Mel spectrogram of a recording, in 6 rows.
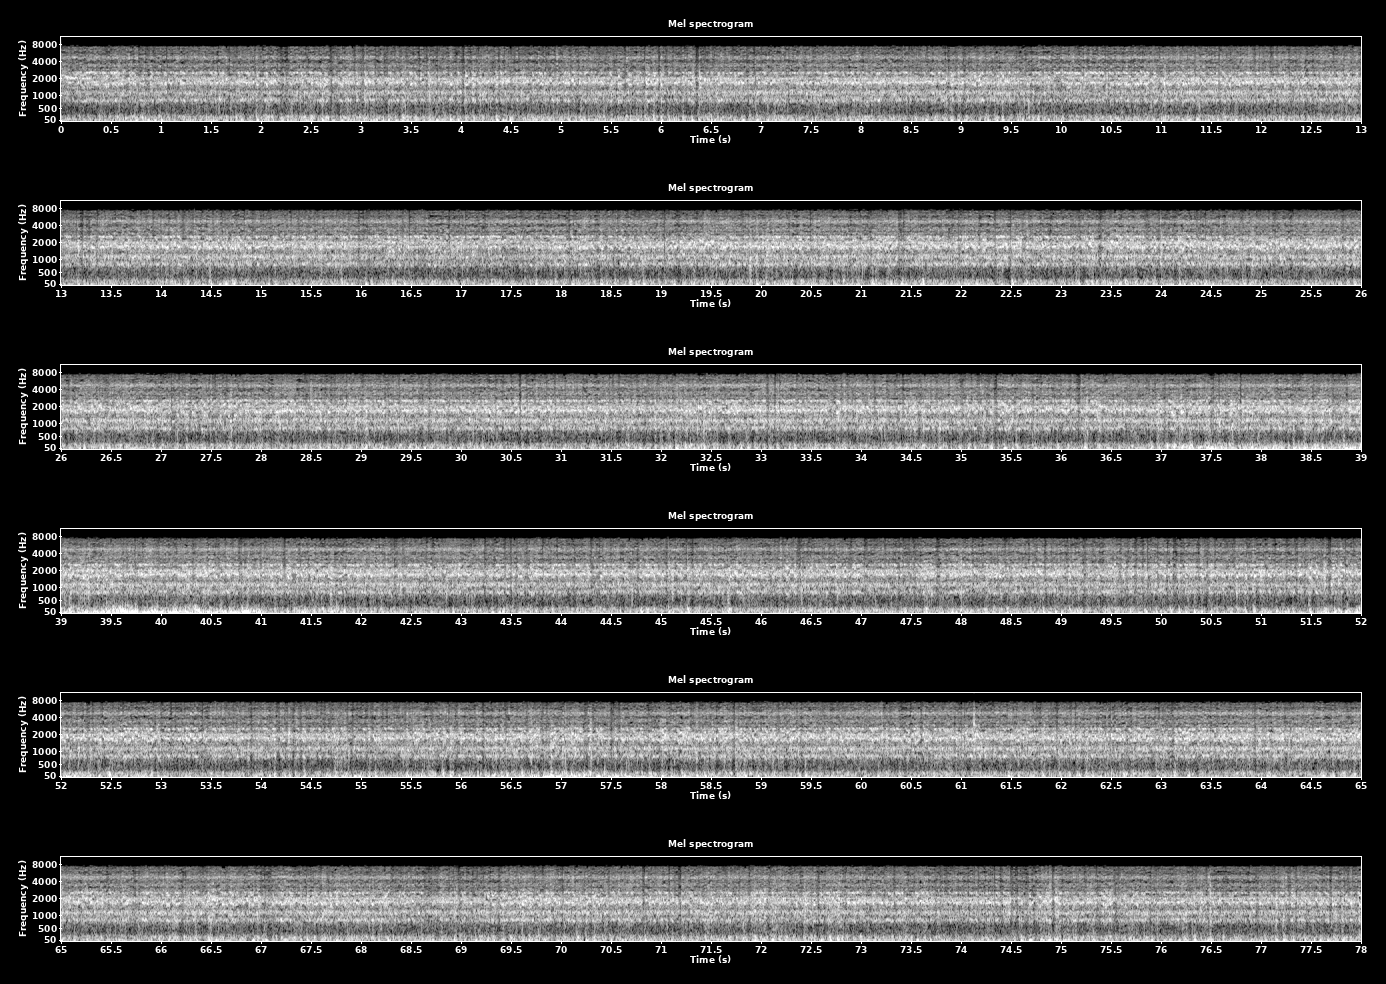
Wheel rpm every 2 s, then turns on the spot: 230, 230, 240, 240, 230, 230, 240, 240, 210, 230, 230, 230, 230, 220, 230, 230, 230, 230, 230, 240, 230, 230, 230, 240, 230, 240, 230, 230, 230, 230, 230, 230, 240, 230, 230, 230, 240, 230, 230.
none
